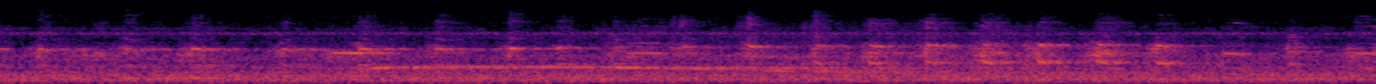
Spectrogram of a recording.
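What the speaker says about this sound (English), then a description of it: "The geese are loud as fuck." Geese honk loudly and repeatedly in a dense, overlapping chorus that holds steady from start to finish.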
